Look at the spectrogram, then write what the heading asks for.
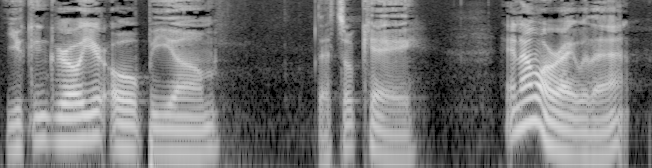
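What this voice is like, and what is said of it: Sarcastic tone. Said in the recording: “I might sound like I'm being sarcastic”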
